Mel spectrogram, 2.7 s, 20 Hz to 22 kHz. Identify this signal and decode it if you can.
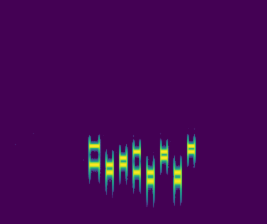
Multi-frequency trunk signalling (R1, as on North American trunks), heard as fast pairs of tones, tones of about 70 ms. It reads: KP 368101 ST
